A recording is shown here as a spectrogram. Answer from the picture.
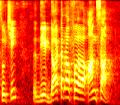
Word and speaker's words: Suu Kyi: It was around this time that Aung San Suu Kyi, okay, we pronounce it as Suchi, the daughter of Aung San, has come into began to fight for the reforms in Burma.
